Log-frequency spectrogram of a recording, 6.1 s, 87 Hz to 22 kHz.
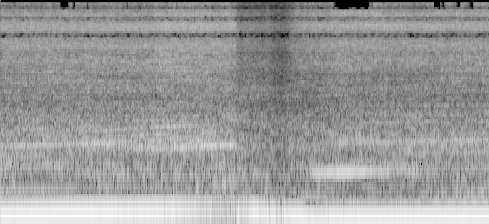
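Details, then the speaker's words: Willys CJ3B "Patches" with a newly installed F-head engine, steady idle: deep, loud, droning putt with boomy low rumble, sounds like a tractor because of the worn old muffler; replacement muffler and idle linkage adjustment planned. "got to say I hate the muffler Muffler's terrible [Music] okay it currently sounds like a tractor with that old uh muffler on it so I'm going to see if about getting a different Muffler"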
